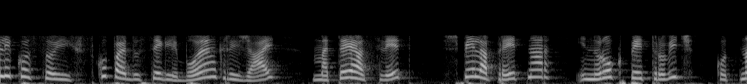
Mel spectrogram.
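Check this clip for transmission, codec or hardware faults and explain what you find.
One fault runs through the whole speech clip: Bluetooth CVSD headset codec damage. Nothing passes above 3.8 kHz. One-bit up-or-down steps can't track loud highs, so s sounds scratch over granular hiss.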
